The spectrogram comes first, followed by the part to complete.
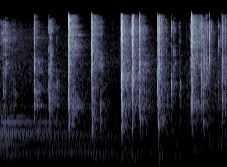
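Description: Typing on a computer keyboard: a quick, irregular run of key clicks, about a dozen in two seconds.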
